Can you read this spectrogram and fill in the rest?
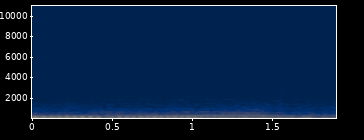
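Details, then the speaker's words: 2005 BMW E46 330Ci ZHP accelerating in first and second gear: heavy throbbing low rumble from out-of-balance drive shaft underneath; worn center support bearing or its rubber bushing (most likely bushing) causing vibration. "This is the drive shaft vibrating underneath. Yep, so you can hear, especially first, second, even third gear, you can hear it because the drive shaft is getting out of balance."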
